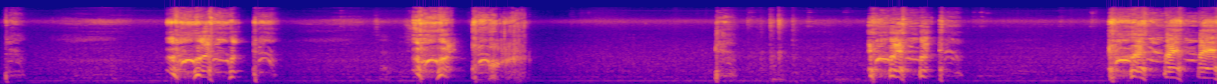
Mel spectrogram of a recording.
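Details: Several harsh, wet-sounding coughs in bursts with pauses between them, in a quiet room with a low hum; a productive cough bringing up phlegm and spit, attributed by the cougher to changing, cold weather.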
